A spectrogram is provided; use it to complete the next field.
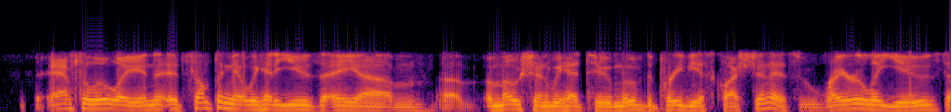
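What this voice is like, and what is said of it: Slightly hoarse voice. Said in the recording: “I'm a little hoarse as well after this great session we had. ... You're yelling at all these.”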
